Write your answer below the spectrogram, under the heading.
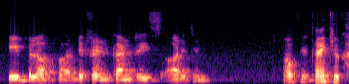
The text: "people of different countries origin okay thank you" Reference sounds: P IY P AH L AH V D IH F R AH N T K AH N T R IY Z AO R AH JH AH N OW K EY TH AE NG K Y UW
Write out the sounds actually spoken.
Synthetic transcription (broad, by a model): P IY P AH L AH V D IH F R AH N T K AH N T R IY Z AO R AH JH AH N OW K EY T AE NG K Y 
